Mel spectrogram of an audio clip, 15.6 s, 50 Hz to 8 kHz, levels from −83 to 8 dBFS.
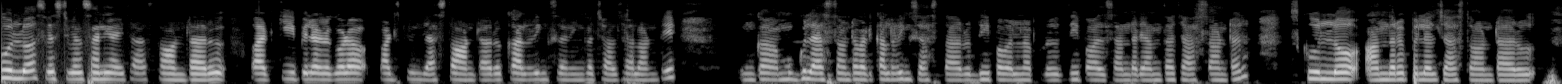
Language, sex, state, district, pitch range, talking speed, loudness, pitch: Telugu, female, Andhra Pradesh, Guntur, 205-225 Hz, 150 wpm, -20 LUFS, 215 Hz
